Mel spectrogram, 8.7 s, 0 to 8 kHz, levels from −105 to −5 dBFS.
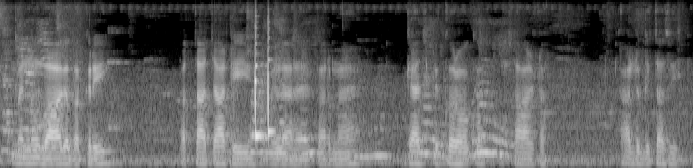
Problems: continuous background conversations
